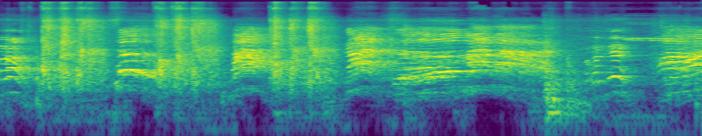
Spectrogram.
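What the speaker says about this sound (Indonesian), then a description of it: "Tepuk semangat." A classroom of students does the rhythmic 'tepuk semangat' cheer, with bursts of clapping and thumps in a patterned beat between loud group chanting voices.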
